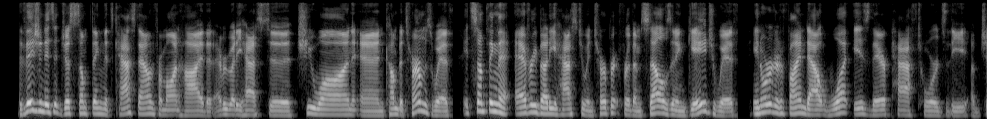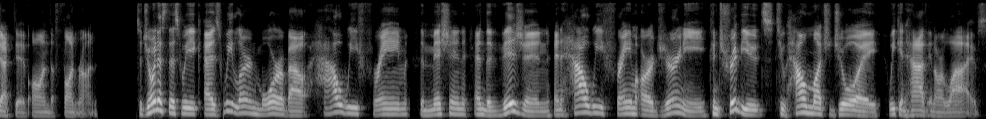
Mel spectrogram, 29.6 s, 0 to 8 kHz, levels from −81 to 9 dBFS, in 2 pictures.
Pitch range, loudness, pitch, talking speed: 110-150 Hz, -21 LUFS, 130 Hz, 170 wpm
